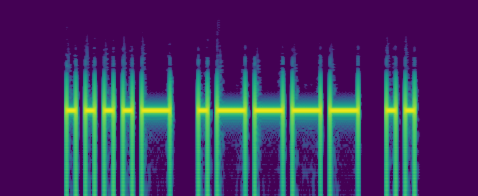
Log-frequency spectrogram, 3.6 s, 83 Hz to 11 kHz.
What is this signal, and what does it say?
Morse code, heard as a keyed tone, about 17 wpm, 700 Hz. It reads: 41I
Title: Three Challenging Letter-Number Combinations 17wpm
